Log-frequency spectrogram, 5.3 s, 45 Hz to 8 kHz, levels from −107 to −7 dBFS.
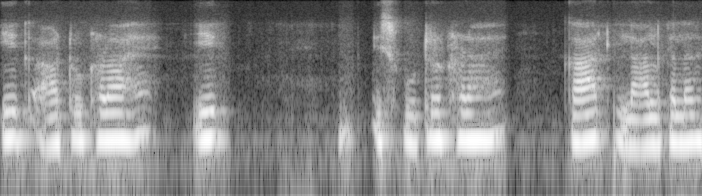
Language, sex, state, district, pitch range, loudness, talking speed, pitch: Hindi, female, Goa, North and South Goa, 190-205 Hz, -17 LUFS, 135 wpm, 200 Hz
